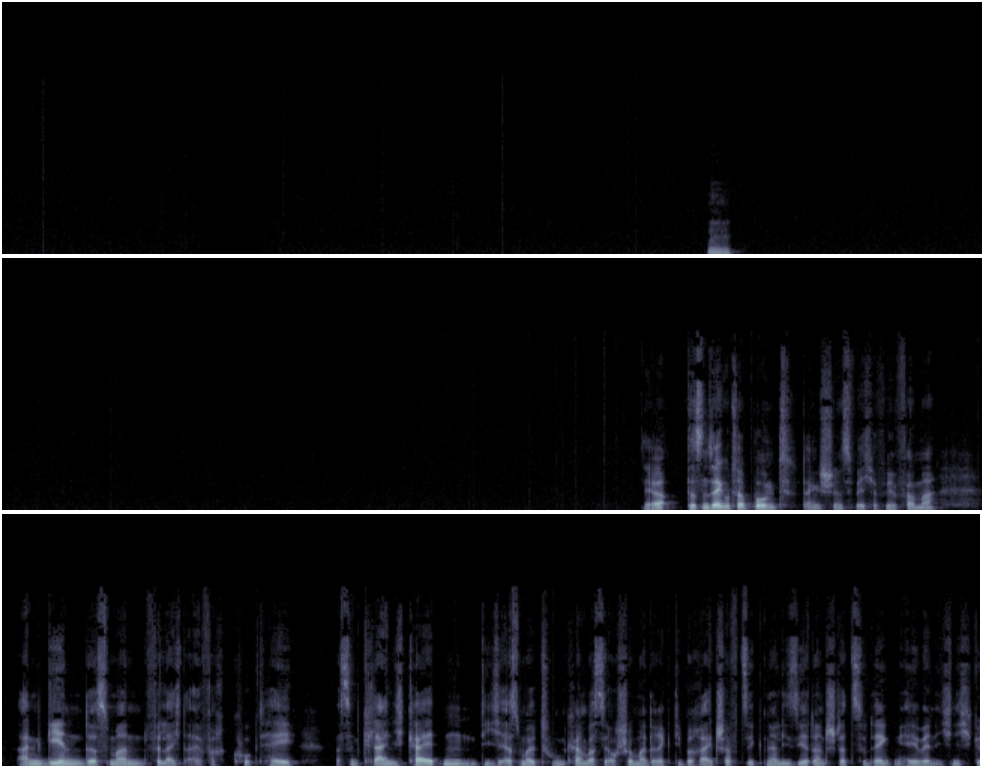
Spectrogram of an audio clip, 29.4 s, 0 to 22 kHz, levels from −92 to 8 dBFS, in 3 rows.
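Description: A digital broadcast dropout runs from 1.96 s to 2.60 s in this speech recording. The receiver stopped getting decodable frames, either because the signal was lost or because frames failed their error check, so it muted its output until valid data returned. The sound fades to silence over about 20 ms, stays silent for roughly 0.6 s, and then resumes. Whatever was transmitted during that gap is gone, which fits a short run of about fourteen discarded frames.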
